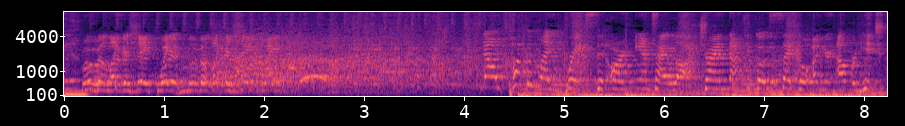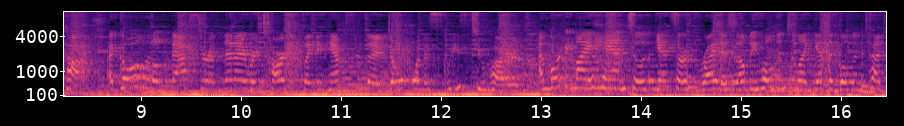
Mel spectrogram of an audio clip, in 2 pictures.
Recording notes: Special live show! We packed our ironic tshirts and trekked up to Seattle for the insanely fun Bumbershoot Festival!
